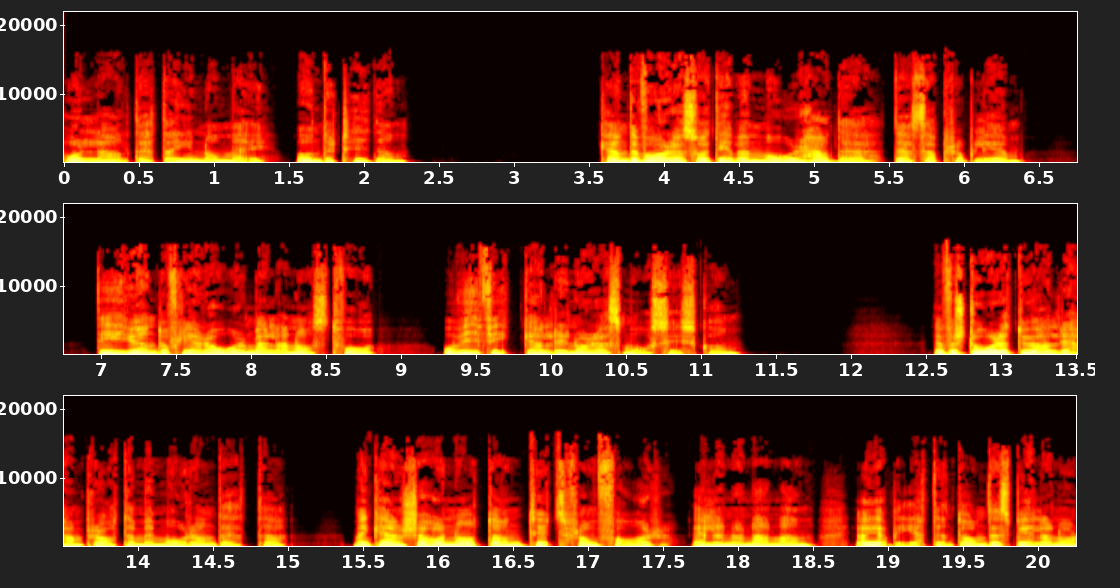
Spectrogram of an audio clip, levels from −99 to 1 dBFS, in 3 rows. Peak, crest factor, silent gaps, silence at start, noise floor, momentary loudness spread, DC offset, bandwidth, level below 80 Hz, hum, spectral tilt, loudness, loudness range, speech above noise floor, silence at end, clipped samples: 0 dBFS; 14 dB; none; 0 s; under -90 dBFS; 10 LU; under 0.1%; 15 kHz; -48 dBFS; none; -7 dB/octave; -16 LUFS; 3 LU; over 75 dB; 0 s; under 0.1%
